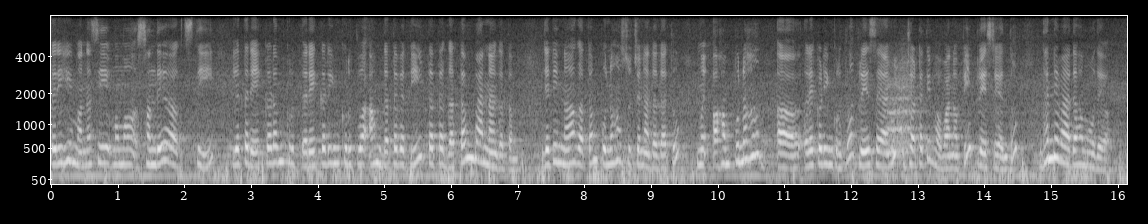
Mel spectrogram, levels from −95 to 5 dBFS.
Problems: background sounds at intervals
